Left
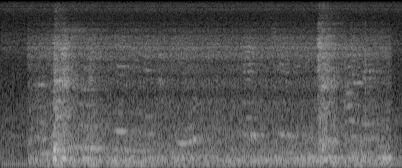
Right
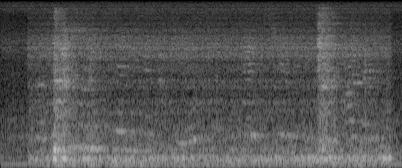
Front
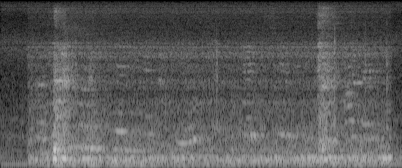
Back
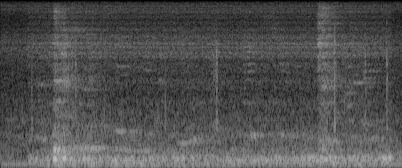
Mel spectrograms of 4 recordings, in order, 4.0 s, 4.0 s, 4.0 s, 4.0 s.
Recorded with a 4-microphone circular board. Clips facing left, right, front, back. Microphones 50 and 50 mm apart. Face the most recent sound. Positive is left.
turn(degrees=10)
